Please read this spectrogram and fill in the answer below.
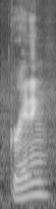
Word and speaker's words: Groening: Groening? Graining. I've never heard his name actually pronounced.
